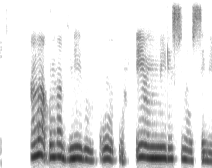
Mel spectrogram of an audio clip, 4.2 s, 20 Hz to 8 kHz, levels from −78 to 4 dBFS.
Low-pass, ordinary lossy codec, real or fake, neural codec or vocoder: 7.2 kHz; Opus, 32 kbps; fake; codec, 24 kHz, 0.9 kbps, WavTokenizer, medium music audio release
